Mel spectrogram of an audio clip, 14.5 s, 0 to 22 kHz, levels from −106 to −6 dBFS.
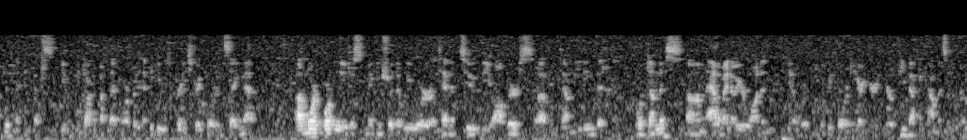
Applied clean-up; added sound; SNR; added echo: classical method Wiener filter.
